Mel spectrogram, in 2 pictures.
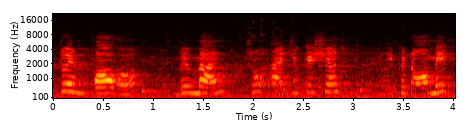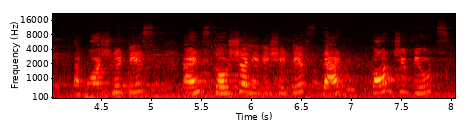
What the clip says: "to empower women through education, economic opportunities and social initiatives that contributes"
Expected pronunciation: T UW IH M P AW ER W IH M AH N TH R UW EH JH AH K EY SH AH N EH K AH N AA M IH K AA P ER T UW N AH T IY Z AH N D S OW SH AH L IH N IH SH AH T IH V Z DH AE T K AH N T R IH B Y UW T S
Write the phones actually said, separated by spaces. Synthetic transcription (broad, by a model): T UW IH M P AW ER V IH M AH N T R UW EH JH AH K EY SH AH N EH K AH N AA M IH K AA P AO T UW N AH T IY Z AH N D S OW SH AH L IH N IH SH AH T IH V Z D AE T K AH N T R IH B Y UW T S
